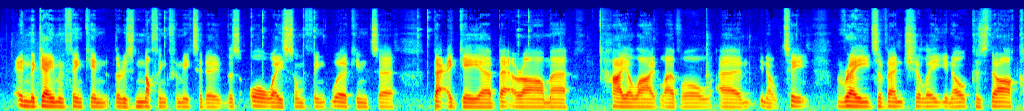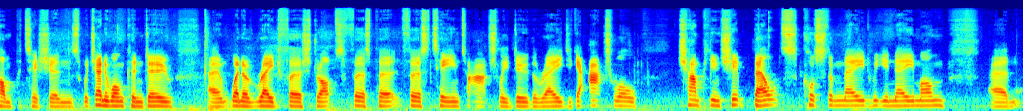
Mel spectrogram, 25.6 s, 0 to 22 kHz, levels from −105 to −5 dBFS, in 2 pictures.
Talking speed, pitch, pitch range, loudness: 160 wpm, 120 Hz, 115-130 Hz, -25 LUFS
